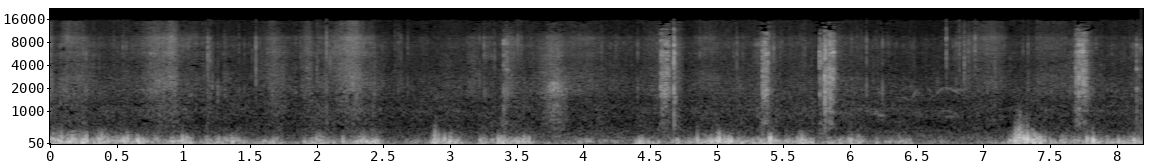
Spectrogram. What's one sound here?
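A knife scrapes and cuts through meat and gristle.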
